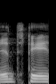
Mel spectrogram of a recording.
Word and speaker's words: NTT: Anyway, yeah, so the game itself, it's been put together using the Entity Engine, which is spelt NTT.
